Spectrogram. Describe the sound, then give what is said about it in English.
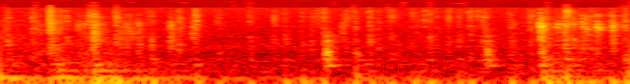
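Rapid, uneven clicking of keys on a computer keyboard, fairly quiet, with a steady low hum underneath and no voices. “I'm typing it in.”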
